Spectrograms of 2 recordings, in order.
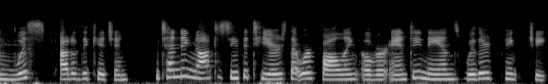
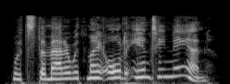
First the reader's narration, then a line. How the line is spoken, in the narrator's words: cried a hearty young voice from the doorway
